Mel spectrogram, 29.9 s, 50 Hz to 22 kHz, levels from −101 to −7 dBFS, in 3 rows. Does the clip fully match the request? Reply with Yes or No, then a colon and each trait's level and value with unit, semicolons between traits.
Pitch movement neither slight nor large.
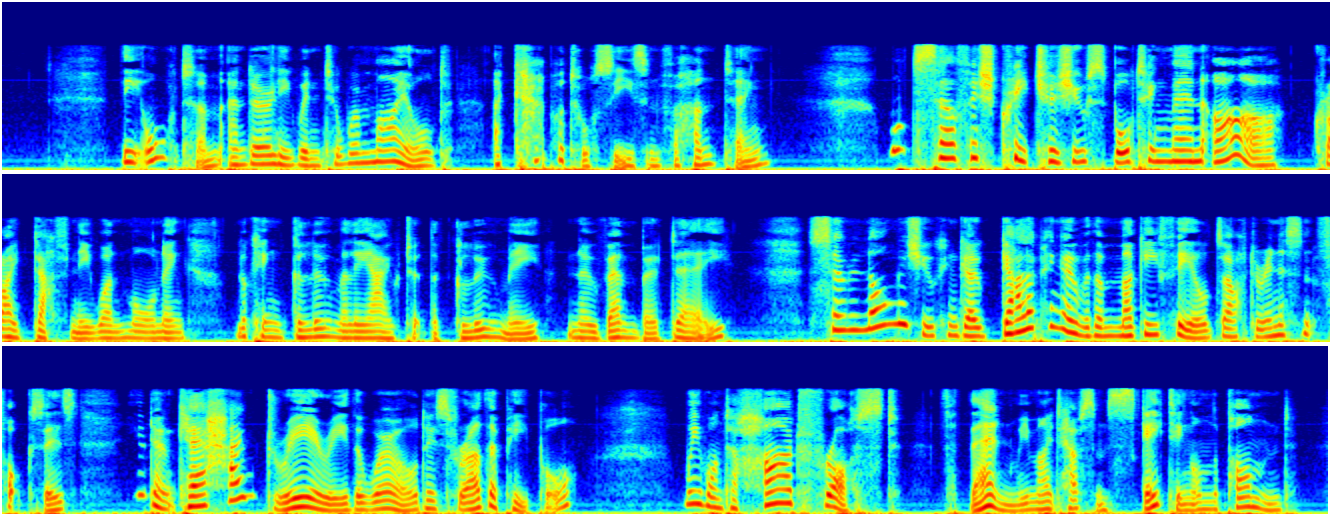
No: wide, 8.0 semitones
